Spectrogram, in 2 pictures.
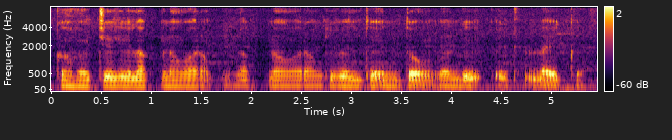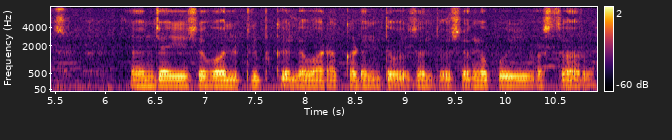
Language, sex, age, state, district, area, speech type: Telugu, male, 18-30, Telangana, Nirmal, urban, spontaneous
